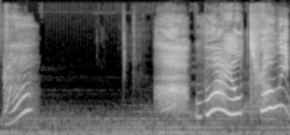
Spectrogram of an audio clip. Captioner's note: gasps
